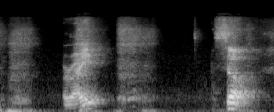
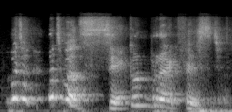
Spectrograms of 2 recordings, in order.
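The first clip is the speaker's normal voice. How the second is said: put-on high-pitched, laughing Scottish accent; mock Scottish accent; 10 semitones higher than usual. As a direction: giggle through a put-on Scottish brogue. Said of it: "It's a Scottish accent".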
